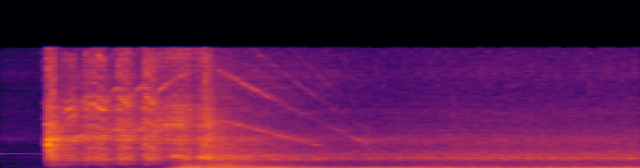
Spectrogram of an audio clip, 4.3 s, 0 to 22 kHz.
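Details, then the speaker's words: Evo X with a brand-new engine, running after over 2 years, the starter relay jumped to start it: a quick crank, then it catches and settles into a steady, even low idle with no misses or knocks. Oil pressure and AFR look good; slight smoke, possibly coolant. "but it is idling good and it sounds good"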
